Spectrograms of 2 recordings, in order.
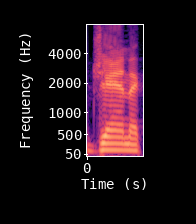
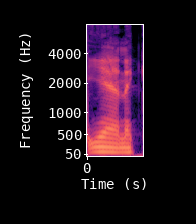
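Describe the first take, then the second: First: The name begins with a hard J sound. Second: The name begins with a Y sound. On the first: It is the Americanized pronunciation. The speaker calls it wrong. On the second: It is the original pronunciation. The speaker calls it right.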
